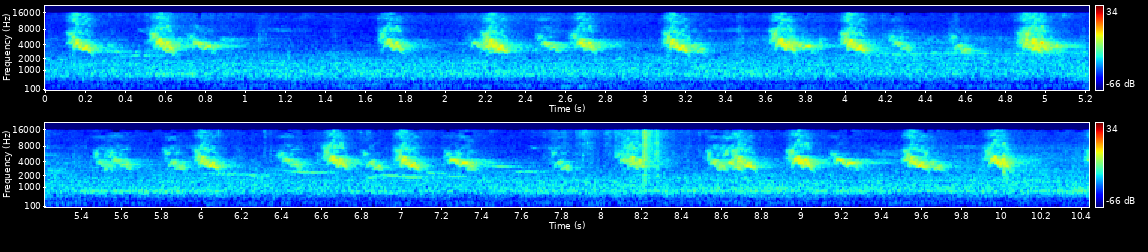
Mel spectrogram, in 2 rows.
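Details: Local house sparrow fledglings calling in May 2020 with rapid, repeated chirps, sometimes doubled, becoming denser toward the end, over a soft hiss of background noise.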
